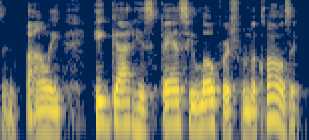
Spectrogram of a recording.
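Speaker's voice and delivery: lively storybook reading; reading to children. A narrator's reading. Teacher reading a picture book to her class, lively. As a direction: read the story aloud to young listeners.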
